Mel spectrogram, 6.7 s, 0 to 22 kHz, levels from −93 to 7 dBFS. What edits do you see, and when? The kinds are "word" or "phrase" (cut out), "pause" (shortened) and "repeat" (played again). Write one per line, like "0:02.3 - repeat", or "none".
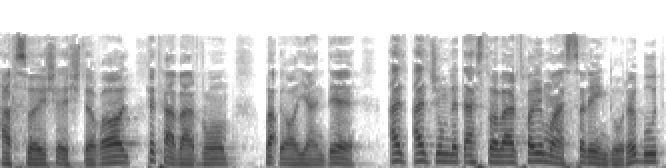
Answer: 0:01.5 - word
0:02.8 - phrase
0:04.1 - repeat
